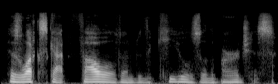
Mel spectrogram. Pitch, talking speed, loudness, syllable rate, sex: 100 Hz, 215 wpm, -22 LUFS, 4.9 syllables/s, male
